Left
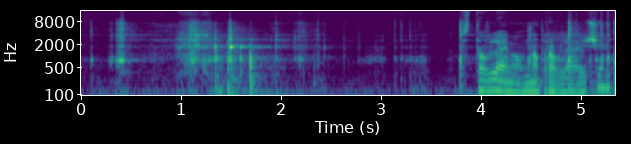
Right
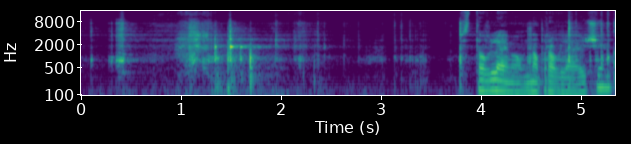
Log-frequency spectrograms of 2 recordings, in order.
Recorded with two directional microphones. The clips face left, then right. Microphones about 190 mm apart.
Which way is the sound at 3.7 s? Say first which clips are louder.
Right 2 dB; centre (ahead or behind).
